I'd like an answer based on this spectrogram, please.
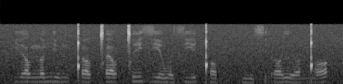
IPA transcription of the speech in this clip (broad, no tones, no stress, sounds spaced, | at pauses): j i lˠ n o nʲ w i̤ n ǃ ɵ lˠ ǀ e lˠ ǀ i zʲ e w o̤ sʲ j i ǃ ɔ̤ pː i̤ sʲ r ɔ̤ lʲ ɔ̤ ŋ͡ǃ ɔ̤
